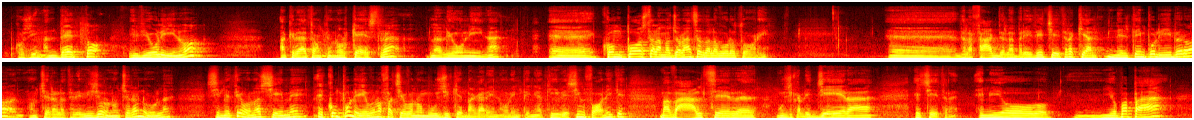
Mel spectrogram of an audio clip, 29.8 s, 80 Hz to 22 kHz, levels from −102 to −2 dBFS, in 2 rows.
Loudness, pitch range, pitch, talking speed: -23 LUFS, 125-170 Hz, 140 Hz, 110 wpm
